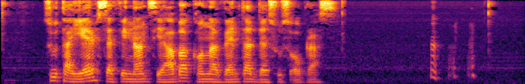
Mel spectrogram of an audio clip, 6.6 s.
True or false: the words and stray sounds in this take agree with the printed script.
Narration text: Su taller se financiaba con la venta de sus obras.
false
